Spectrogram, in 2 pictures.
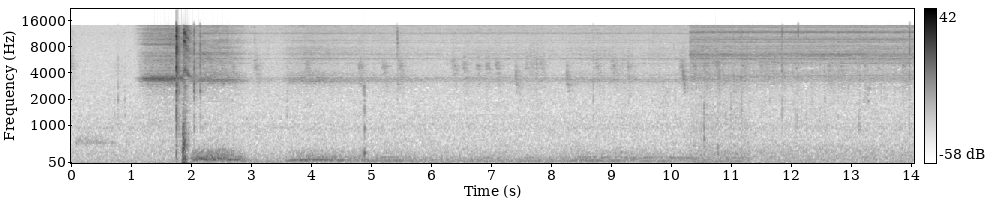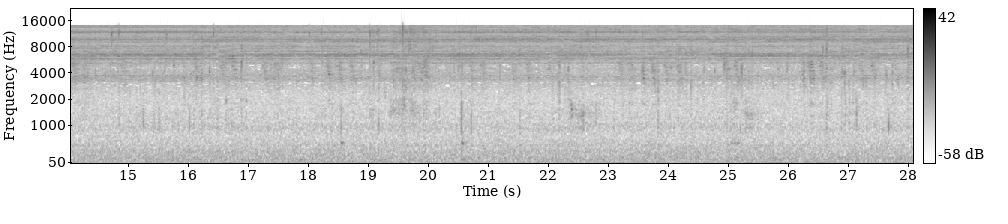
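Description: Beef stew simmering in a 14 cm cast-iron cocotte over a burner, a steady hiss with faint bubbling that grows louder about ten seconds in. About two seconds in there is a sharp clack of metal tongs.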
